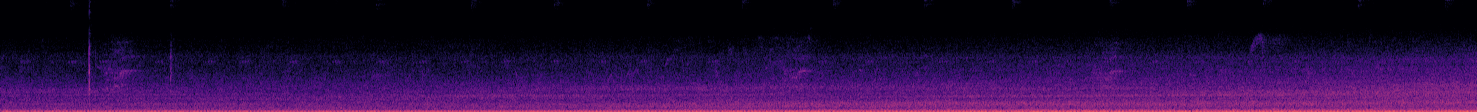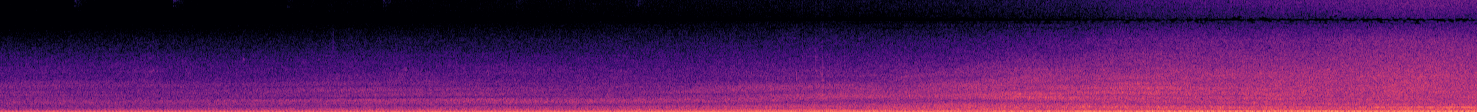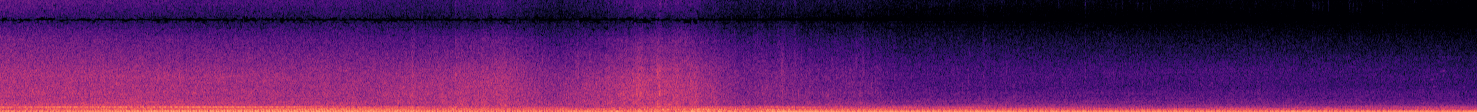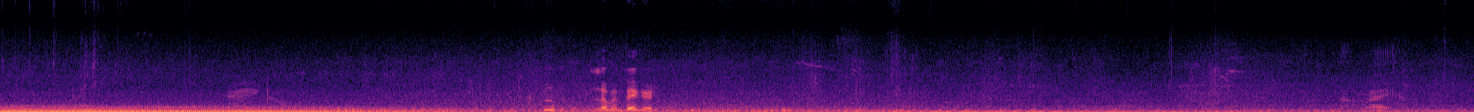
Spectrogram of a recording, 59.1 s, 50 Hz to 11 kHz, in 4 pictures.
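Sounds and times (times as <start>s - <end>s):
motorboat engine: 0.0s - 59.0s
water and wind rushing: 4.0s - 59.0s.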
